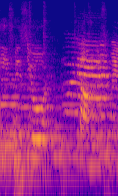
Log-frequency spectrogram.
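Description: Orchestral accompaniment for a stage musical, holding sustained notes. Near the end a high voice briefly calls out with a sliding pitch.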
